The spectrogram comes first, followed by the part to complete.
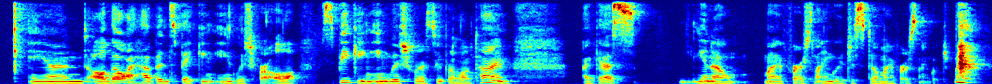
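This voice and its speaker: In a Spanish accent, a dark, mellow voice carries fairly even intonation at a moderate pace. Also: woman, fairly low pitch for a woman. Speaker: beauty vlogger. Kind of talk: casual chat. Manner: casual, hesitant with fillers.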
